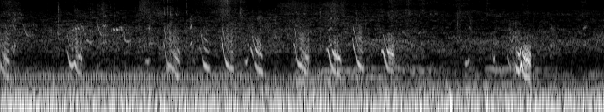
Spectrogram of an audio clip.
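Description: Birds calling in a quick series of short chirps, each falling sharply in pitch, about two or three a second, over a low steady background rumble.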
